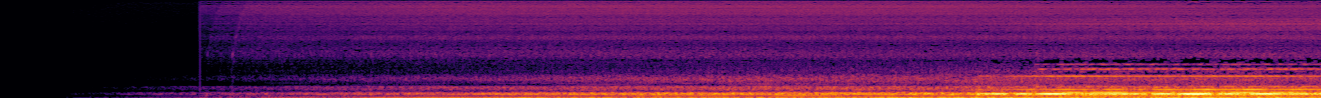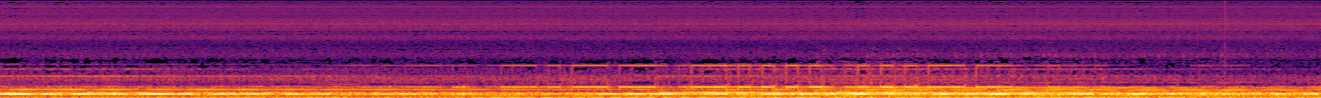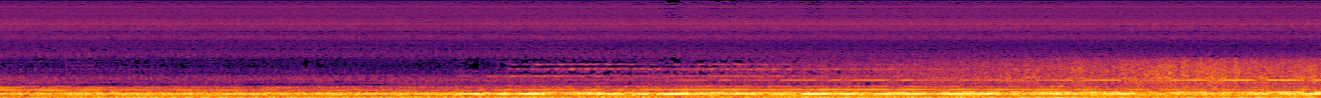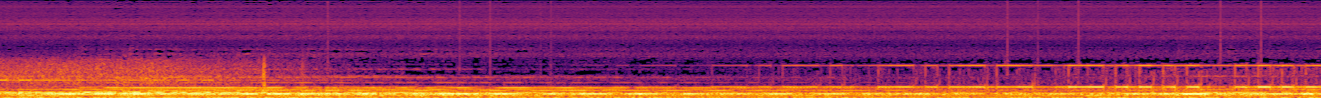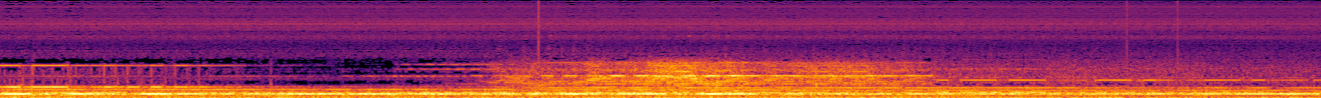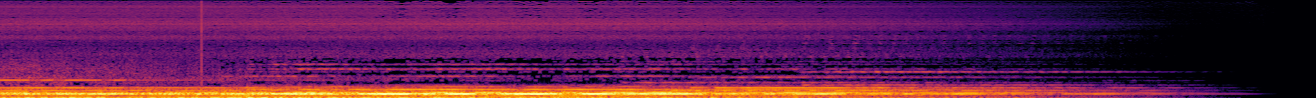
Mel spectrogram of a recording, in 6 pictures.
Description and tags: Lonely Probe (Still Searching)
Electric guitar and scanner Morse code.
sci-fi, dilation, code, electric, morse, space, outer, guitar, time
